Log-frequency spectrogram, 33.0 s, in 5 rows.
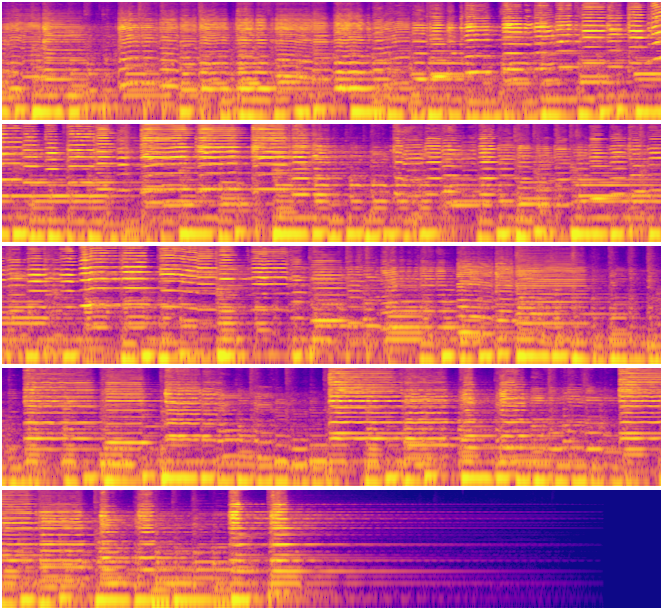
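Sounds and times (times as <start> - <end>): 
string trio playing Latin music: 0.0 - 30.8.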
